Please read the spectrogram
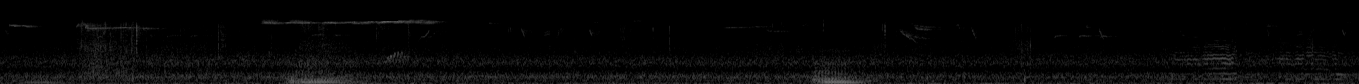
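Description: Faint open-grassland ambience of bird chirps and insect buzzing, with short high calls scattered throughout and one longer high whistle about three seconds in. Two brief low grunts from American bison, about three and eight seconds in.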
